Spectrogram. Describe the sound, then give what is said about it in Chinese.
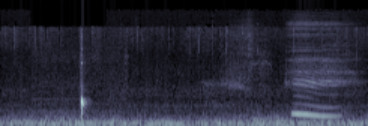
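A wine bottle being opened gives one sharp, bright cork pop, standing alone over a faint low background hum. “感觉到了吗？特别的香气已经从酒瓶中溢散出来，慢慢弥漫在空气中。”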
